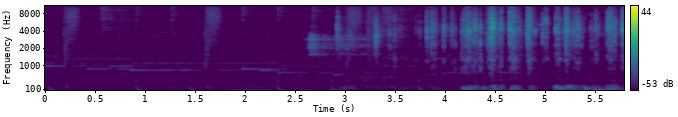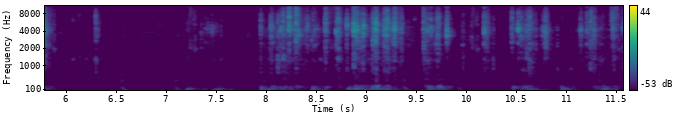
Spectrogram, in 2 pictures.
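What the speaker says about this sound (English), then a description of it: "My typing is terrible." Rapid keyboard typing clatters in quick bursts of keystrokes, with short pauses between runs, close and clear.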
